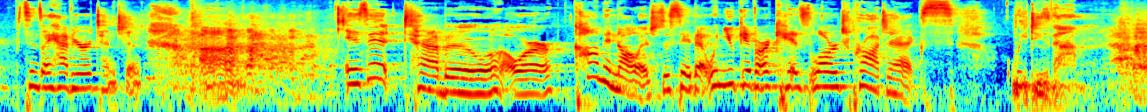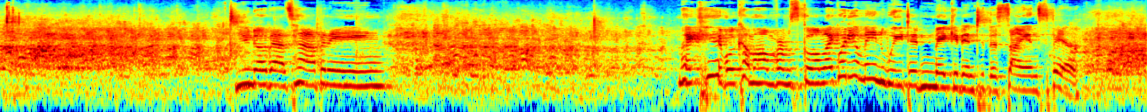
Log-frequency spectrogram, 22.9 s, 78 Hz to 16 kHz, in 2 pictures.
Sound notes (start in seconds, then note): 11.1 audience Laughing; 22.2 audience Laughing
